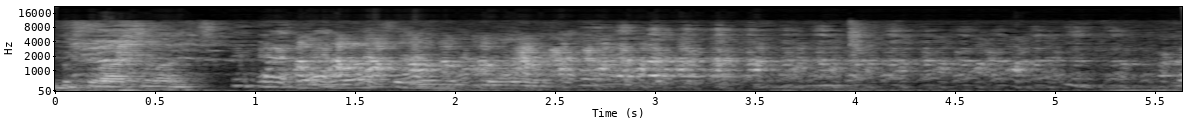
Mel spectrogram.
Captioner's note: group muttering and laughing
